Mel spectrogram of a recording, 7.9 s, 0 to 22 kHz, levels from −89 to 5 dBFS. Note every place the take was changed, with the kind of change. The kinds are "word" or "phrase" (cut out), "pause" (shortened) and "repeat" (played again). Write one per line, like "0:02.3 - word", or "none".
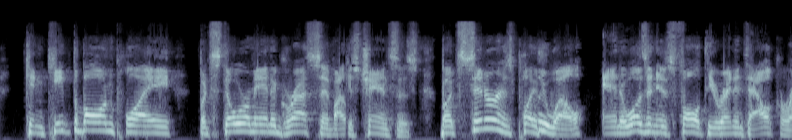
0:03.4 - word
0:04.3 - pause
0:05.4 - word
0:05.9 - pause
